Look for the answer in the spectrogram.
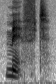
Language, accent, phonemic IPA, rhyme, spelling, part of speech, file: English, US, /mɪft/, -ɪft, miffed, adjective / verb, En-us-miffed.ogg
- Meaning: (adjective) 1. Somewhat indignant, irritated, angry, in a snit, put out or annoyed 2. Confused; unable to understand; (verb) simple past and past participle of miff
